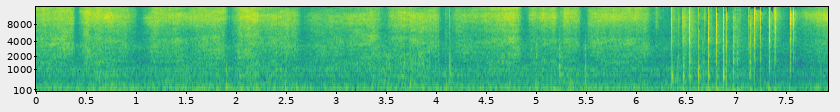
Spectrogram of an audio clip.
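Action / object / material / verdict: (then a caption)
scrape / wax candle shell over a plastic inner pot / wax / none. A battery-powered candle with a wax outer shell and a plastic inner pot is scratched and tapped up close on its wax surface. A steady, soft scratching fills the first six seconds, followed by a burst of quick, sharp taps near the end.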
